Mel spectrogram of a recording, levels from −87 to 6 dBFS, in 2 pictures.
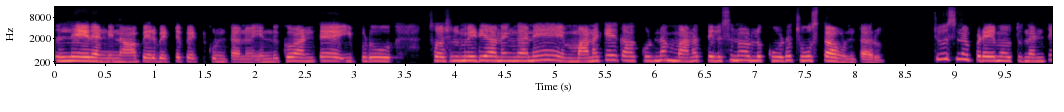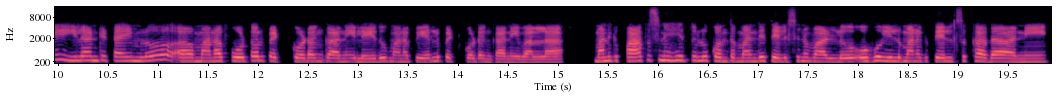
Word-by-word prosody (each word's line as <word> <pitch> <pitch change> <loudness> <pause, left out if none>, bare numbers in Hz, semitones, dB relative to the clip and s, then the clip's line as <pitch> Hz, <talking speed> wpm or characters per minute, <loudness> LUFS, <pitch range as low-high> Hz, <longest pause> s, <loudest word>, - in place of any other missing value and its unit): లేదండి 235 -5 +7
నా 190 - 0
పేరు 215 -1 +2
పెట్టే 205 +2 -1
పెట్టుకుంటాను. 190 -3 -5
ఎందుకు 200 +5 -4
అంటే, 230 +2 0 0.2
ఇప్పుడు 235 +2 -3 0.6
సోషల్ 255 0 +1
మీడియా 265 +1 +4
అనంగానే 250 +2 +1 0.4
మనకే 245 +7 +1
కాకుండా 260 +1 -2 0.2
మనకు 245 +3 -2
తెలిసినోళ్ళు 260 +1 0
కూడా 250 +2 0
చూస్తా 260 -1 +3 0.2
ఉంటారు. 170 -2 -4 0.6
చూసినప్పుడు 345 -6 0
ఏమవుతుందంటే, 240 +1 -3 0.2
ఇలాంటి 270 +1 +1
టైమ్‌లో 245 +1 0 0.3
ఆహ్, 225 0 +1
మన 220 +1 -1 0.2
ఫోటోలు 245 +2 +2
పెట్టుకోవడం 220 -2 -1
కానీ, 205 0 0
లేదు 195 +3 0
మన 200 0 -4
పేర్లు 210 +3 -1
పెట్టుకోవడం 200 -2 -6
కానీ 180 0 -1
వల్ల 165 0 0 0.5
మనకి 250 +3 +1
పాత 240 +2 +5
స్నేహితులు 270 -1 0
కొంతమంది 220 0 -1
తెలిసిన 220 +2 -2
వాళ్ళు, 210 -1 0 0.2
ఓహో! 225 +3 +1
వీళ్ళు 225 -1 0
మనకు 225 0 -4
తెలుసు 220 +3 -1
కదా! 215 -2 +3
అని 195 +1 -2
235 Hz, 135 wpm, -26 LUFS, 215-255 Hz, 0.6 s, లేదండి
